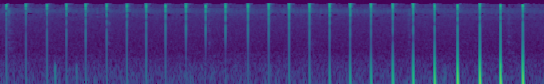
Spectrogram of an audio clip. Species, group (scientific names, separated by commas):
Cyrtaspis scutata, Orthoptera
